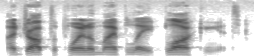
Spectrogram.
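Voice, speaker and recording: A man's voice: lowish voice, fairly quick, fairly bright tone, no echo, lo-fi sound. A man narrating a first-person fantasy story as an amateur dramatic reading.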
